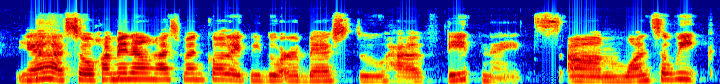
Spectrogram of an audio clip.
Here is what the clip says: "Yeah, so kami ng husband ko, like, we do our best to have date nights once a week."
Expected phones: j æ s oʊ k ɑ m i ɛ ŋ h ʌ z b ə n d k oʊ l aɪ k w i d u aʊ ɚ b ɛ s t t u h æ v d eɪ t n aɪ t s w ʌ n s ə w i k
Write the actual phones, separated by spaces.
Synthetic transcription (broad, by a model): j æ s oʊ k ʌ m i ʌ ŋ h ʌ s b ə n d k oʊ l aɪ k w i d u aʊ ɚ b ɛ s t t u h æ v d eɪ t n aɪ t s w ʌ n s ə w i k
